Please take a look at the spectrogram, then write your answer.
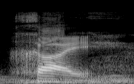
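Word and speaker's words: חי: me in life and it sounds like we're pronouncing this is a long I but in fact it's the Kai's it's called a diphthong it's a combination of the short a with the yes of the yo'd pronounced really quickly ie okay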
